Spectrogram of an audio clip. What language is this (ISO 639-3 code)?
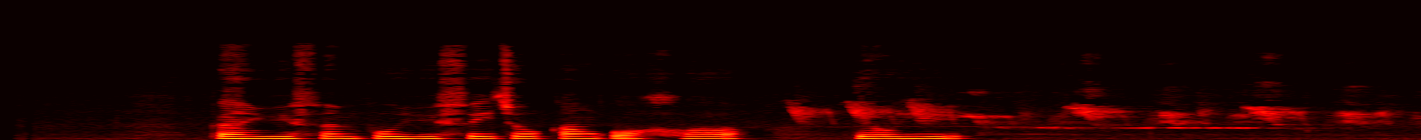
zho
